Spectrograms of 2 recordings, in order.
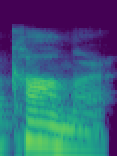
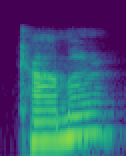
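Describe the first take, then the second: First: Calmer said as KAH-muh; long-vowel variant. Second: Calmer said as KAM-uh; short-vowel variant. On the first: Teacher offering two ways, long back vowel. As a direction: say calmer with the ah of arm. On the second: Teacher offering two ways, short front vowel. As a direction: say Calmer with the a of cat. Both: Shown as a demonstration. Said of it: "two different ways to pronounce this word".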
